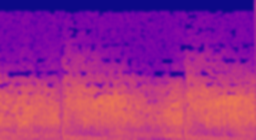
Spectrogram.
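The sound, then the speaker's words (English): Loud gunfire that kills a bird: two sharp, cracking shots stand out about a second apart against a dense, continuous roar of rumbling noise, with no voices. “You killed the bird when he wasn't even saying anything.”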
